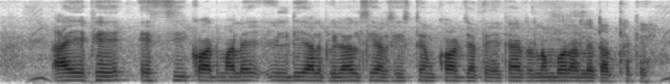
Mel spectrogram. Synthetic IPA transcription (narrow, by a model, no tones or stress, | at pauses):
ajepʰe | esːikɔʈmaleilɖialpʰilalsiaɹsisʈemkɔʈzat̪eːkatɔlɔmbɔɾaleʈatt̪ʰːake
